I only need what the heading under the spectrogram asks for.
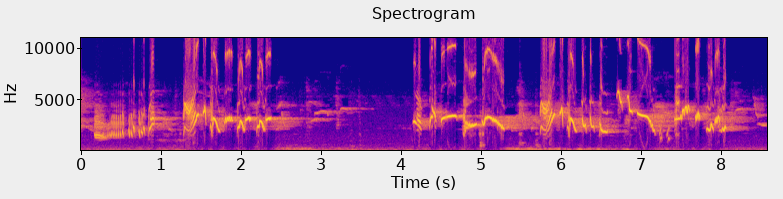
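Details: Kacer, the Oriental magpie-robin, in a morning song meant to trigger aggression and breeding urge in other birds: two loud stretches of rich, rapidly varied whistling and chattering, split by a brief quiet gap.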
